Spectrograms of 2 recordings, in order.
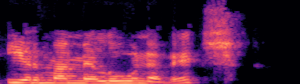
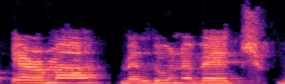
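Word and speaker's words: Irma Milunović: So the way I would actually pronounce it, my full name, as if I would do it in my language, which is Bosnian, would be Irma Milunovic. But I always allow people to go a little bit, you know, sideways with it. So Irma Milunovic, whatever, however you want to call me, I'll answer.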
